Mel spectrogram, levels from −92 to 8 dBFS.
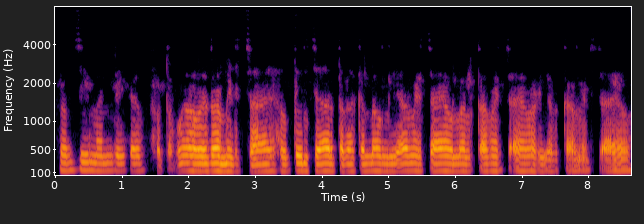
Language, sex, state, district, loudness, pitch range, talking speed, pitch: Hindi, male, Bihar, Lakhisarai, -18 LUFS, 125-130 Hz, 175 wpm, 130 Hz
